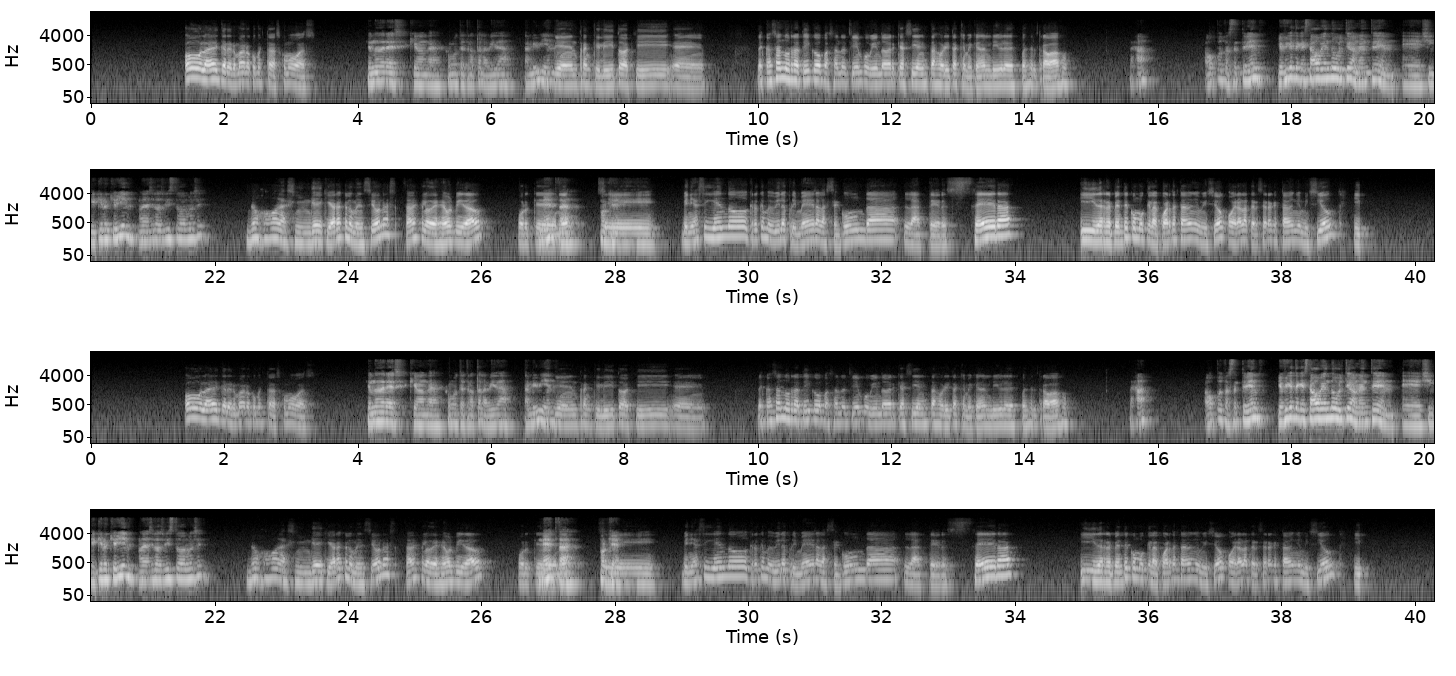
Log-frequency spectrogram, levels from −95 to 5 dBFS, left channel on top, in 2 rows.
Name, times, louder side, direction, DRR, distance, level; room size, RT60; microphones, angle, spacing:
voice 1, 1.4-3.2 6.9-9.2 10.0-14.7 22.5-26.0 26.6-27.3 27.8-28.6 29.0-33.0 33.4-34.0 35.0-39.2, left 5 dB, 55° left, 0.5 m, -21 dB
voice 2, 4.1-7.0 15.6-15.9 16.7-21.9 26.9-27.4 27.8-28.1, right 3 dB, 40° right, 0.7 m, -23 dB
8.5 x 6.0 x 6.6 m
head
